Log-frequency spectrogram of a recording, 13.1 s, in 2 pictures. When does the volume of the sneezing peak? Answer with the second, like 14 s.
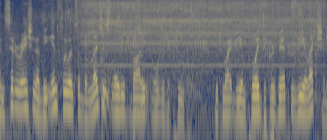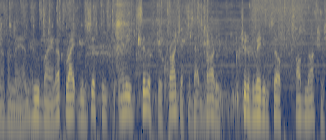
9 s.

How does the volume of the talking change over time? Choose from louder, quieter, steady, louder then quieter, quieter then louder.
steady.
